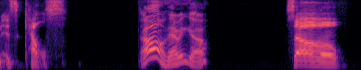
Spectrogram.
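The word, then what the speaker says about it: Kelce: Business Insider article citing Travis himself says the pronunciation is Kels.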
